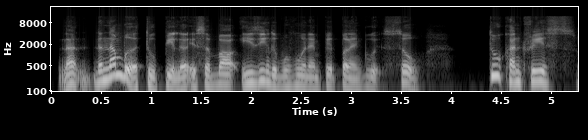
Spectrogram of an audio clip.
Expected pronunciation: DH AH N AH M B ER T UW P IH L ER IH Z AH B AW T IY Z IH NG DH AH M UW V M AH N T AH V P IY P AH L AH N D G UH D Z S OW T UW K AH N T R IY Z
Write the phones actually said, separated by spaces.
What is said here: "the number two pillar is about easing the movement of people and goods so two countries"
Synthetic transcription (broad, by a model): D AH N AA M B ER T UW P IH L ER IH S AH B AW T IY Z IH NG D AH M UW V M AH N AH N P IY P AH L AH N G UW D S OW T UW K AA N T R IY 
